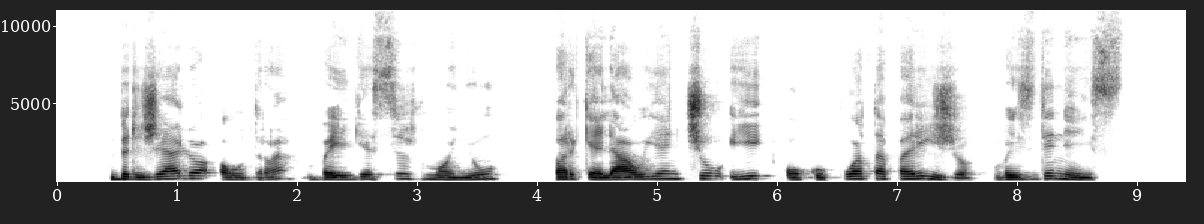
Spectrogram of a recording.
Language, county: Lithuanian, Kaunas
